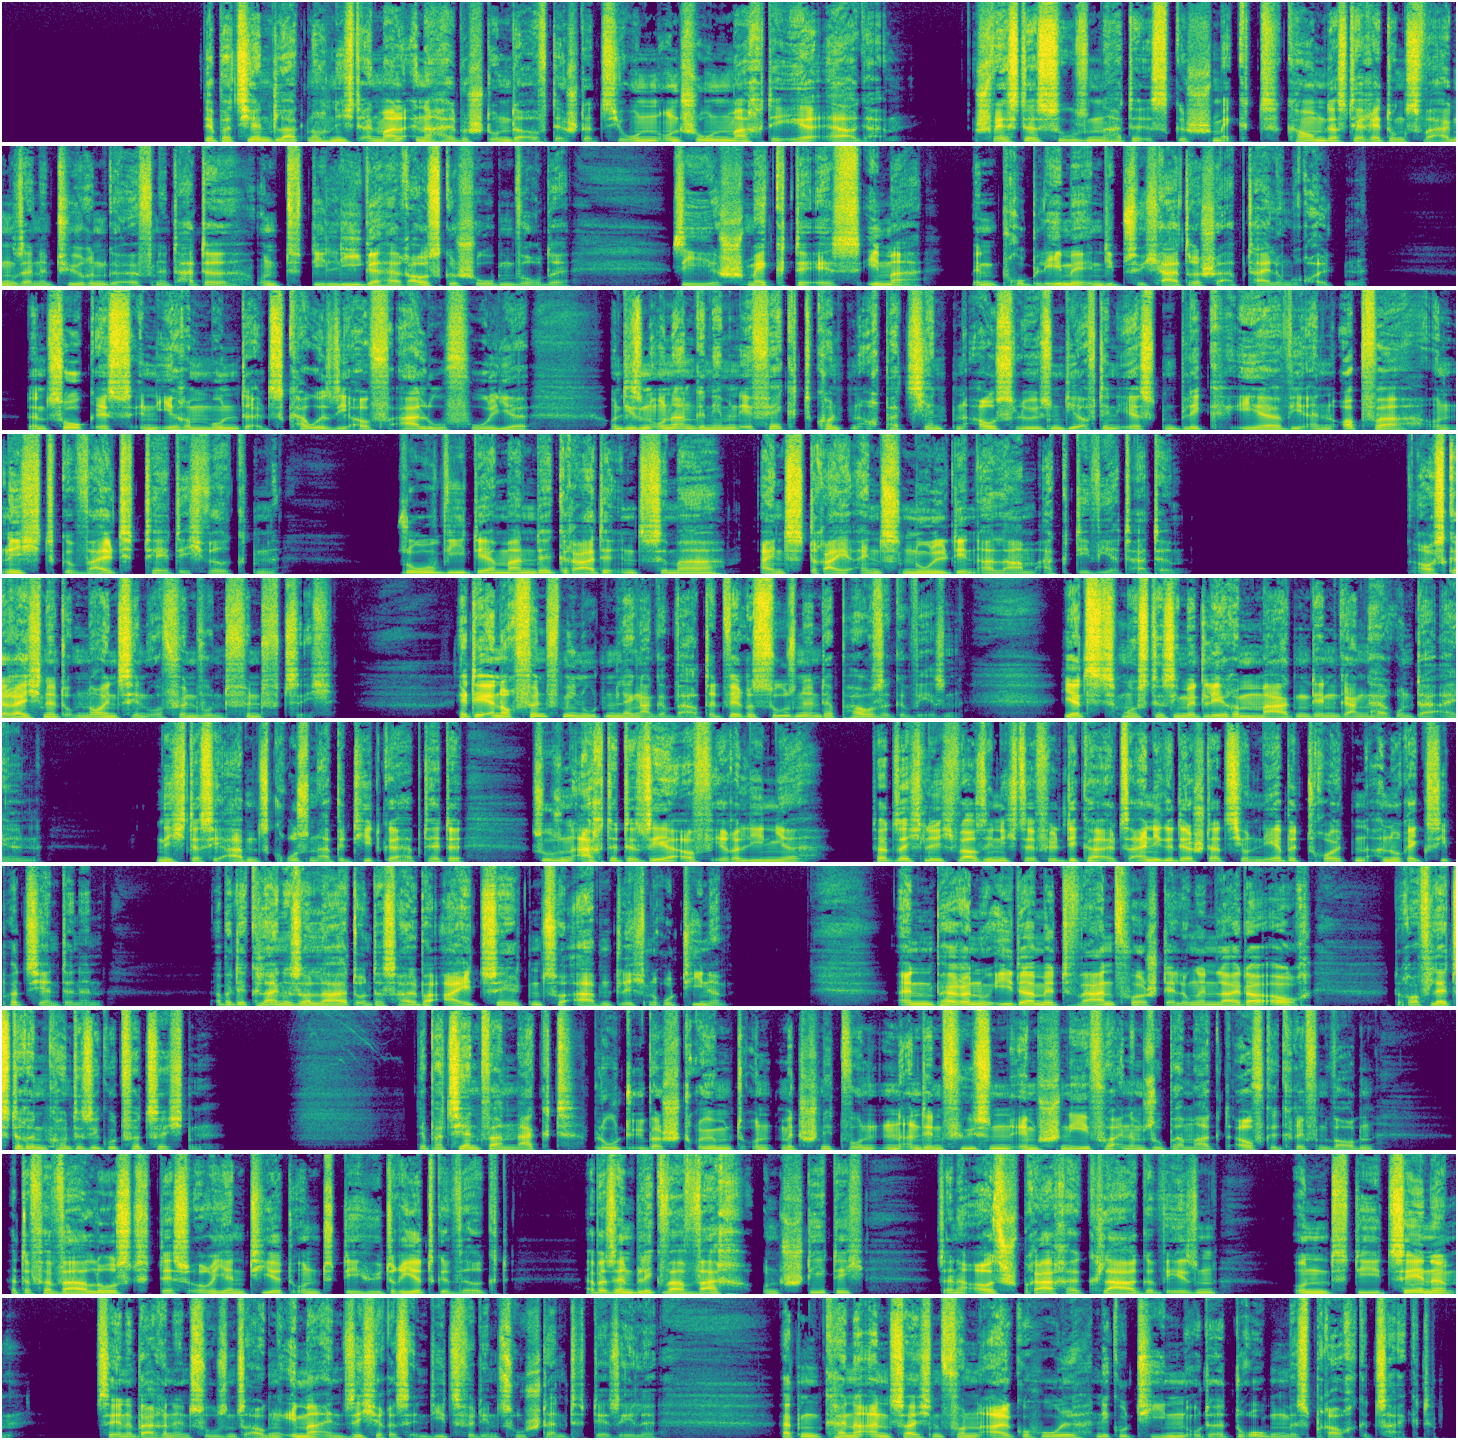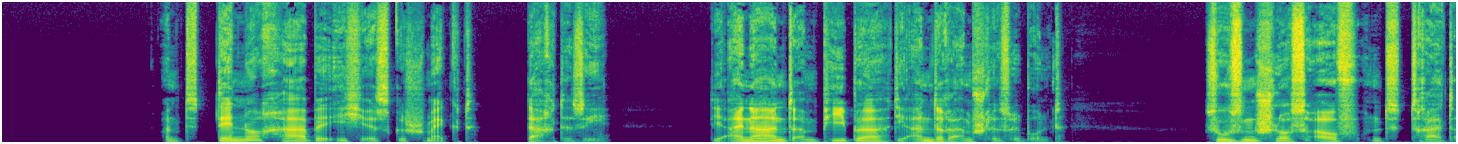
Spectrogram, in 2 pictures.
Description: Das Hörbuch Der Nachtwandler von Bestsellerautor Sebastian Fitzek ist ein packender Psychothriller und eines der verstörendsten Thriller-Hörbücher des Autors – intensiv, düster und voller überraschender Wendungen.
Seine markante Stimme hat die Hörbücher entscheidend geprägt und ihren großen Erfolg maßgeblich mitbegründet.
Der Nachtwandler Gelesen von: Sebastian Fitzek, Simon Jäger
• Sprecher:innen: Simon Jäger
